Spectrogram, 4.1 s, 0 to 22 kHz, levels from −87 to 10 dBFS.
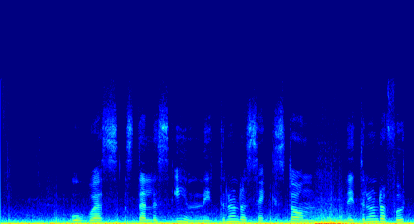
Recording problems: wind noise on the microphone; heavy; 2 dB below the speech
footsteps; faint; at the start; peak 15 dB below the speech

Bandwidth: 14.5 kHz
